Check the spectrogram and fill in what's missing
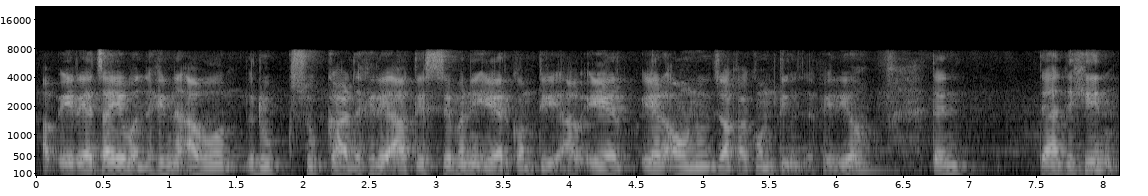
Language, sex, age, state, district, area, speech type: Nepali, male, 30-45, West Bengal, Darjeeling, rural, spontaneous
